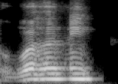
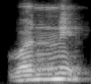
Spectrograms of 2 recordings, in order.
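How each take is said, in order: First: A full h is said, splitting the word. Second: A half h is said, joining the word. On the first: "पहले ह पूरा बोल करके देखें" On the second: "फिर धीरे धीरे उसको आधा करने का प्रयास करें"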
